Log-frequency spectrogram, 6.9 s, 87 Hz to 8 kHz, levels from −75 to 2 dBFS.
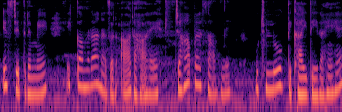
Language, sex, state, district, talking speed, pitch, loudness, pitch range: Hindi, female, Maharashtra, Sindhudurg, 155 wpm, 200 Hz, -27 LUFS, 175-240 Hz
